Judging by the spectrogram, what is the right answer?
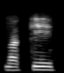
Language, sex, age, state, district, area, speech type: Dogri, male, 18-30, Jammu and Kashmir, Udhampur, rural, conversation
